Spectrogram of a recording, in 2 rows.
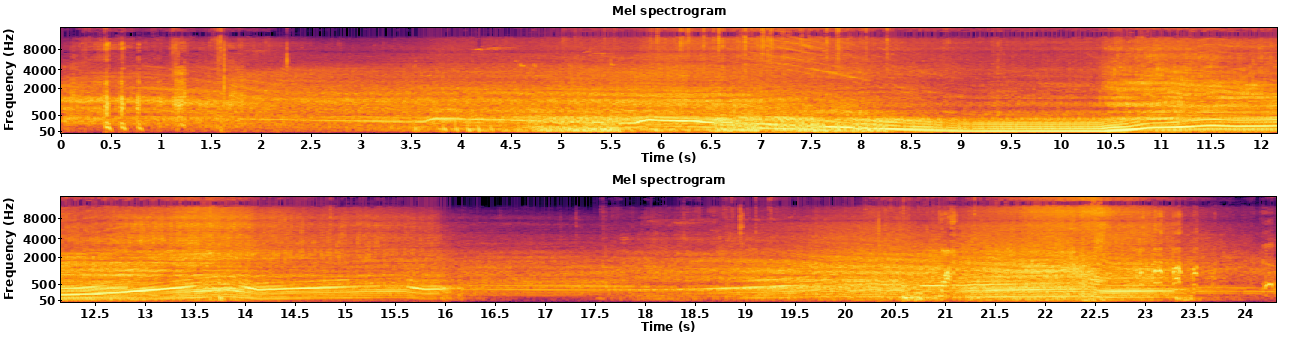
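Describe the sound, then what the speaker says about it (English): A McLaren P1 supercar screams past at high speed with heavy wheel spin, its engine note rising and swooping loudly through gear changes, tires squealing, then fading and surging again as it pulls away. "That was like in third gear probably. Insane wheel spin."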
